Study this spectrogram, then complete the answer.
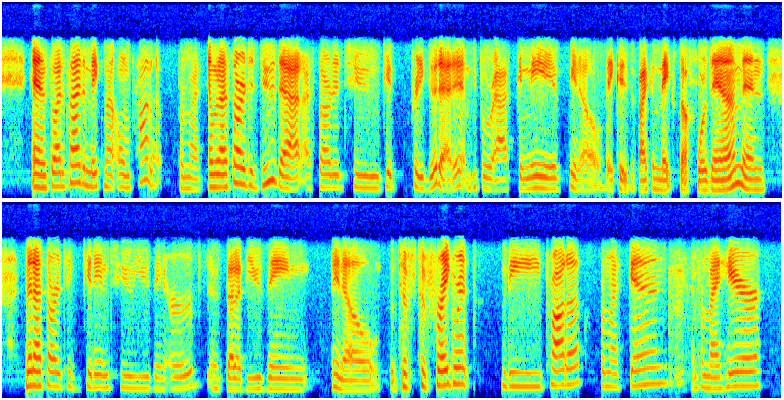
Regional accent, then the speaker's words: Rock Hill, South Carolina, United States; I went to Winthrop University back in my hometown in Rock Hill, South Carolina

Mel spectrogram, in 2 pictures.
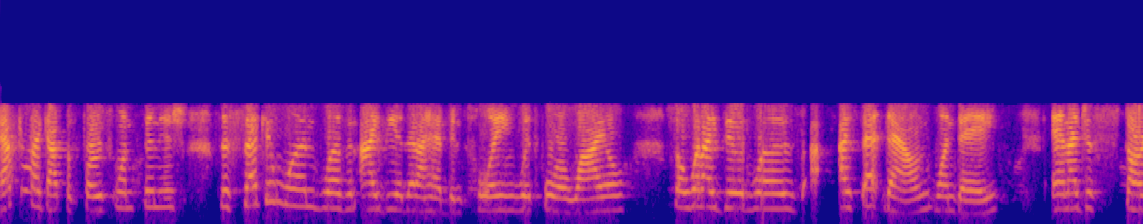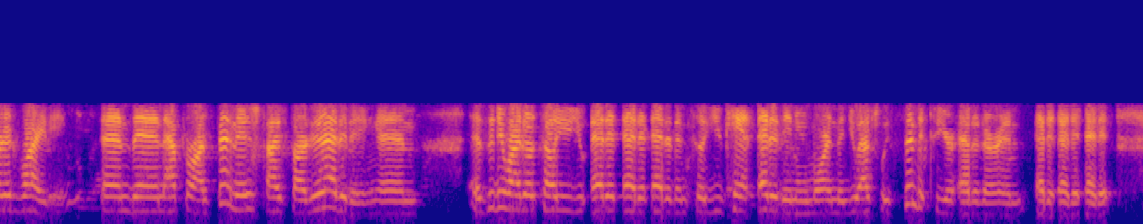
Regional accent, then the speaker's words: Joliet, Illinois, United States; now in Georgia, United States; I'm originally from Illinois, Joliet, Illinois, to be exact.

